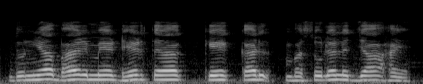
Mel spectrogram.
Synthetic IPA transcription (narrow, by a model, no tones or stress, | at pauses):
d̪ʊnijabʱɐɾmẽɖʱeːɾt̪ɐɾəɦkekɐlʋɐsuːləld͡ʒaːɦɛː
